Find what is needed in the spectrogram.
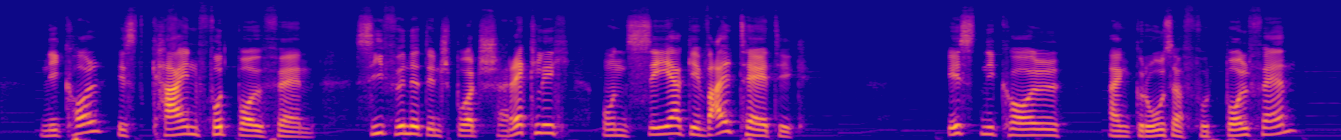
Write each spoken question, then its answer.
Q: Ist Nicole ein großer Football-Fan?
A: Nein, Nicole ist kein großer Football-Fan.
